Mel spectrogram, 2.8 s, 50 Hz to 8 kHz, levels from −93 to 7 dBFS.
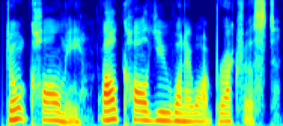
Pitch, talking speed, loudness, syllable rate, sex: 195 Hz, 210 wpm, -18 LUFS, 4.4 syllables/s, female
